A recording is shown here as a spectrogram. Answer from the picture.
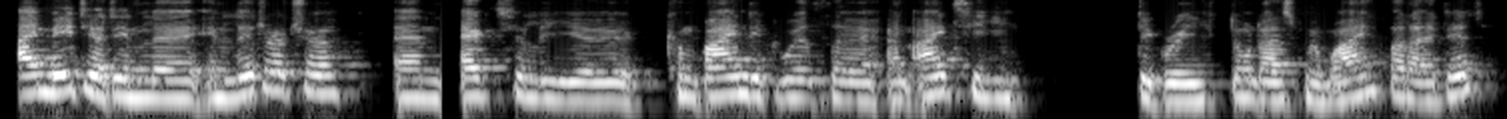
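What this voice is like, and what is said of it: Thick Danish accent. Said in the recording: “I live in Denmark, as you can probably hear from my thick accent”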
